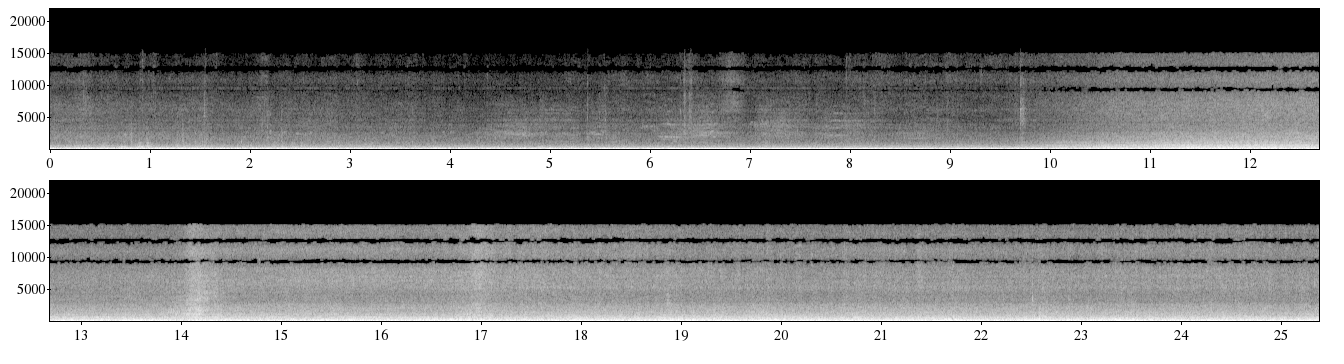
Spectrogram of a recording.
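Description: A car engine rumbles low and steady, heard from inside the car.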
